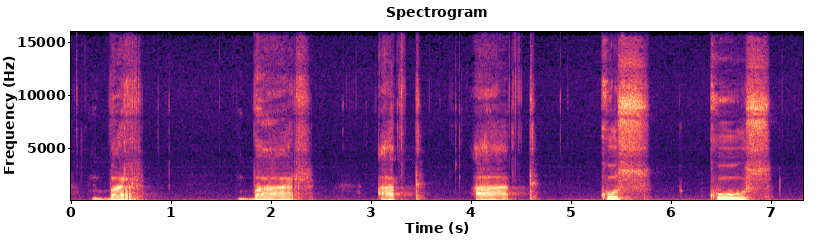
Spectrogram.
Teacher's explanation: В зависимости от длительности якутские гласные делятся на краткие и долгие. Долгие гласные произносятся с растянутостью, примерно в два раза дольше, чем короткие.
